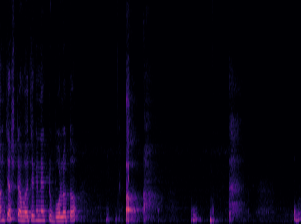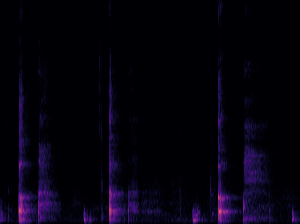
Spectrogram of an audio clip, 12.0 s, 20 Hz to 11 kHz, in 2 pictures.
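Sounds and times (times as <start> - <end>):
woman belching: 2.1 - 3.0, 5.9 - 6.8, 7.7 - 8.6, 9.9 - 10.9.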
